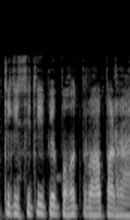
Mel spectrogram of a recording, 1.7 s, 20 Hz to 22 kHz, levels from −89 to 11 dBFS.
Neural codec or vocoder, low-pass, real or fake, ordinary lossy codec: none; none; real; none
